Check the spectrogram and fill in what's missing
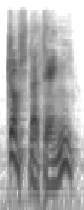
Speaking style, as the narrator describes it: cried the admiral

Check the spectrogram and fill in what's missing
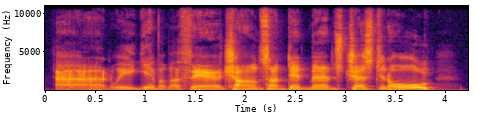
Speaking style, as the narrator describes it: bellowed Firebeard

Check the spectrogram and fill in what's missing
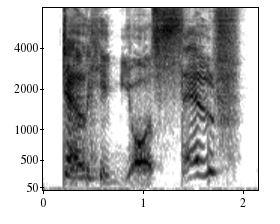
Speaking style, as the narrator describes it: moaned the chamberlain

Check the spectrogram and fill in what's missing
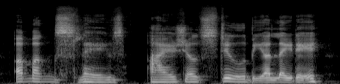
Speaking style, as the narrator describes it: she cried proudly

